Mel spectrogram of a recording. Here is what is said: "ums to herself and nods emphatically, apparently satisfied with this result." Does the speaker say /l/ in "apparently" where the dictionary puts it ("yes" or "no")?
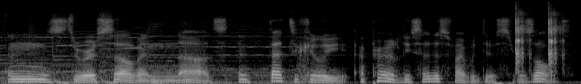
yes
